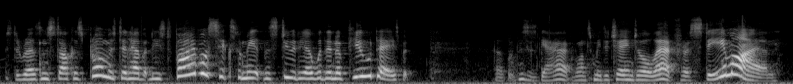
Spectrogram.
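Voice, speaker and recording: An Australian actress playing an earnest, excitable young newlywed pianist in a mid-century radio drama, breathless, hesitant and easily indignant. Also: female voice, a little high, fast. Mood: indignant, upset. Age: young adult.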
